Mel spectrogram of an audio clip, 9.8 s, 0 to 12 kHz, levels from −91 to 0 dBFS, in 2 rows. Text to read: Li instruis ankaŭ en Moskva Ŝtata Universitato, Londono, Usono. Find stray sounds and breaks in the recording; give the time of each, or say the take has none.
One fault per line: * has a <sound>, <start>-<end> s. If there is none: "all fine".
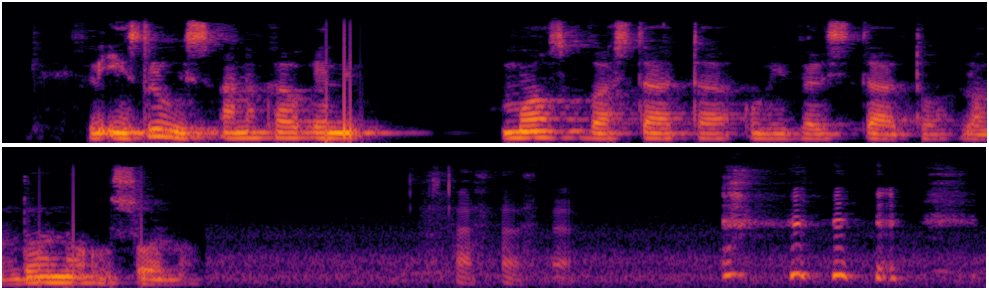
* has a laugh, 6.7-7.8 s
* has a laugh, 8.5-9.8 s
